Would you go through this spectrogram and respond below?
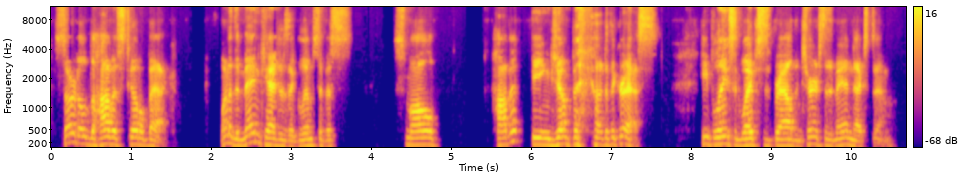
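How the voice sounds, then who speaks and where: A man's voice: a little high, normal speed, sharp tone. A man reading stage directions as narrator in a table read of a film script.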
